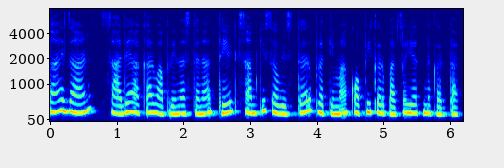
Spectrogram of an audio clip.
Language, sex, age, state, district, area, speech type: Goan Konkani, female, 18-30, Goa, Salcete, urban, spontaneous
